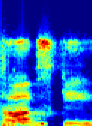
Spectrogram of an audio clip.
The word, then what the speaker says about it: Tchaikovsky: And I hope I'm pronouncing his last name right, because I'm not going to try the first Tchaikovsky. – One. – Tchaikovsky.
